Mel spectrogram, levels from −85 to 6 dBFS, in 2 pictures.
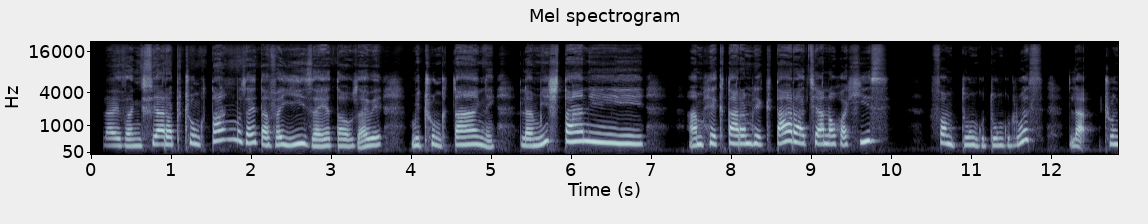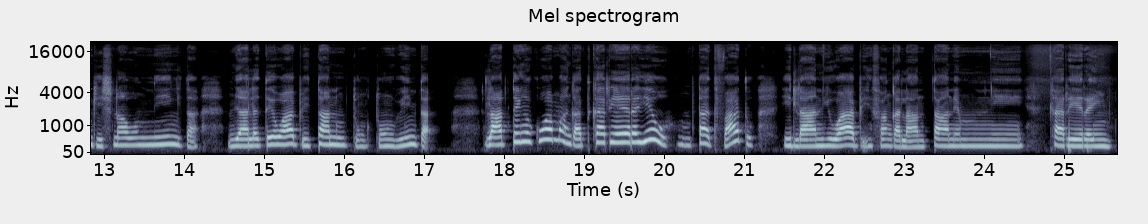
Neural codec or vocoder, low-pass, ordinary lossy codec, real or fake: none; none; none; real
